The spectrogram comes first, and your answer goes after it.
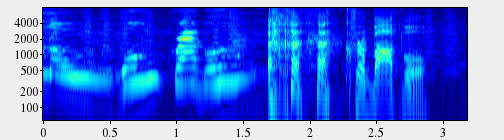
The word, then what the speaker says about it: Krabappel: All right, Randy, Edna Krabappel. He is right. I'm like Edna. I remember maybe a character named Edna, an older lady, but I don't know who, crab or who. Krabappel. Spelled like crab apple.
